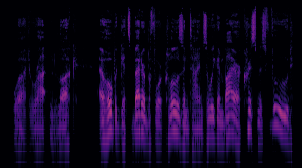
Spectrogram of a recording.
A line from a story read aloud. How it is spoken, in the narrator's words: sighed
